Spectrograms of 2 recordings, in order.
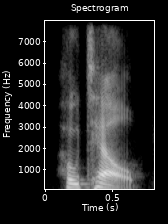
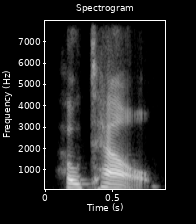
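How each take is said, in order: First: The first vowel is a long 'oh' sound. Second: The first vowel is a long 'oh' sound.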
